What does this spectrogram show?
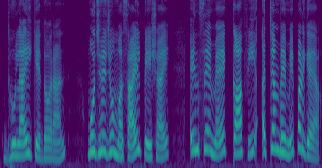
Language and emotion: Urdu, surprised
